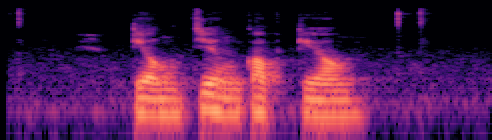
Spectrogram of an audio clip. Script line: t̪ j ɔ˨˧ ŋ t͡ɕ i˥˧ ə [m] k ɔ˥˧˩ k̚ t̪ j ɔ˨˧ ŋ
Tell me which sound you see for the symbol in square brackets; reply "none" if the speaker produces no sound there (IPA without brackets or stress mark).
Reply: ŋ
